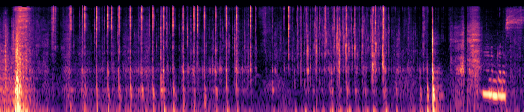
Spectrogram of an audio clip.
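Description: A whisk beating a wet banana bread mixture in a plastic measuring jug, ticking quickly and unevenly against the jug's sides, with one louder knock about half a second in.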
